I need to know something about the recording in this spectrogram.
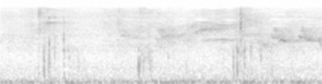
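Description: Faint footsteps on a dirt path, a few soft steps over quiet outdoor background noise.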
